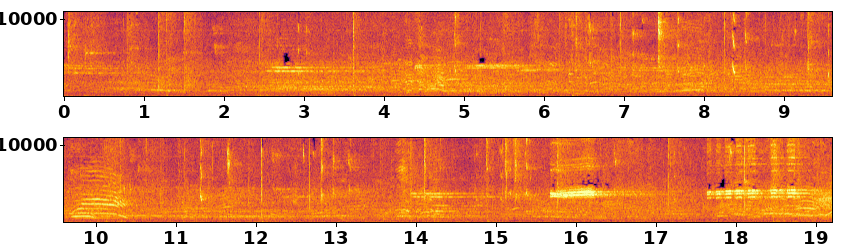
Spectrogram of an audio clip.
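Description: Volleyball match in a large echoing hall: players and spectators talking and calling out, with the sharp smacks of the ball being hit, and a referee's whistle blowing briefly about three seconds in and again near the end.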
